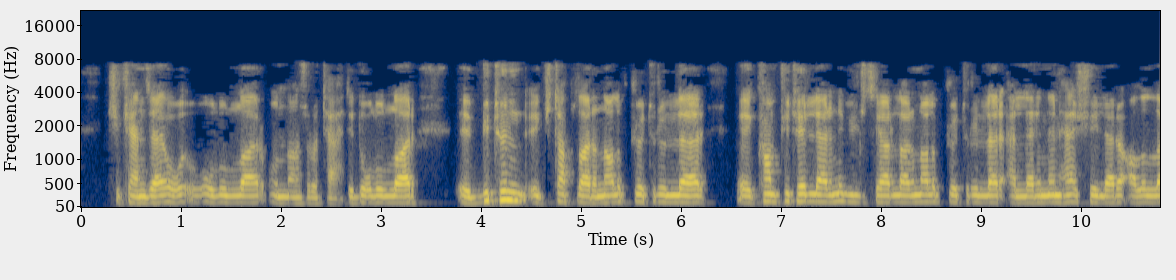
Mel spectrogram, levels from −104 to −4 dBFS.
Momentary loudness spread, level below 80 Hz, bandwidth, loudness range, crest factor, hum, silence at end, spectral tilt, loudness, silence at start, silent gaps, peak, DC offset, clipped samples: 9 LU; -68 dBFS; 7.8 kHz; 2 LU; 18 dB; none; 0 s; -3.5 dB/octave; -20 LUFS; 0.3 s; none; -2 dBFS; under 0.1%; under 0.1%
